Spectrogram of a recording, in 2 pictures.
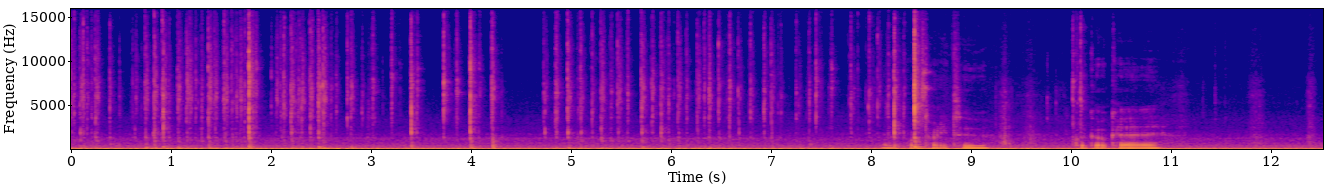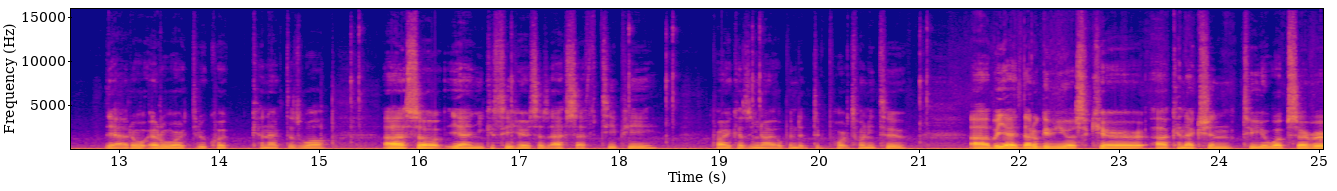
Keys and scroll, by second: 0.0-3.4 typing, 4.0 shift+Tab, 4.9 Tab, 8.1 2, 8.4 Return.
